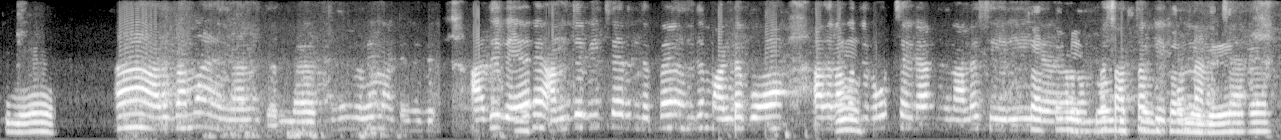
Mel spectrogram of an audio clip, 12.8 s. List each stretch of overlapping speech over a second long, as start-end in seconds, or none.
10.8-12.1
